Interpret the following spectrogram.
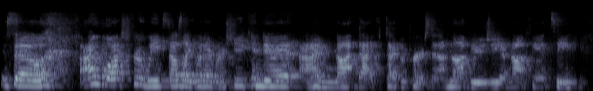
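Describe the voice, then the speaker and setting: A woman's voice: a little high, flat delivery, bright, forceful tone. A young woman, talking casually and laughing often as she tells her story from an echoey bathroom. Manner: chatty, quick and informal, laughs often. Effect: echoey bathroom sound. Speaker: co-presenter in an online coaching session. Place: small home bathroom, indoors. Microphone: live video call, away from the mic. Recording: echoey room, voice a bit far off.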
